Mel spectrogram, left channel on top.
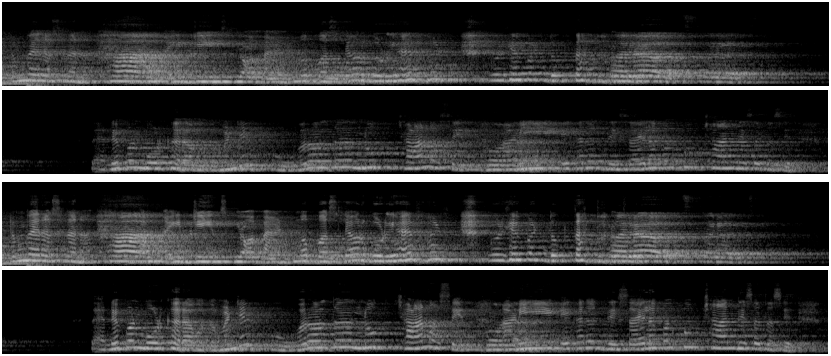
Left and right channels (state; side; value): normal; both; correlation 0.66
